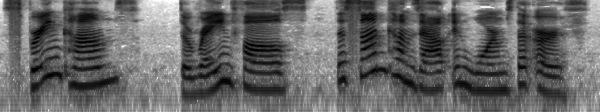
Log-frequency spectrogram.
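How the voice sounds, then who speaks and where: A woman teacher reading a picture book aloud to young children, expressive and clearly enunciated, pausing to explain and ask questions. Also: a little high.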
